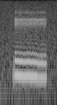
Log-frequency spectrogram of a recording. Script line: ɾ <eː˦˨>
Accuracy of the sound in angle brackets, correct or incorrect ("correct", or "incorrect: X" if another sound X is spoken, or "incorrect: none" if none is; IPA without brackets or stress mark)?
incorrect: eː˨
